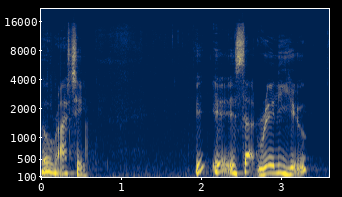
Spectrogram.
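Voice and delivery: weak, faint, feeble, high little voice. Reading a story aloud, a voice in the hollow calls to Ratty in a feeble voice. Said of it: "came a feeble voice saying".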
